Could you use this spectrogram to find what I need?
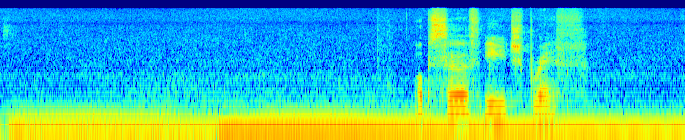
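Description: Crystal singing bowls hum with a steady, deep, ringing drone.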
